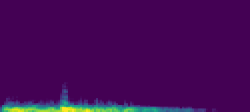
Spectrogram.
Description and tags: Stress Heart Beat
This is a heart beat that I have created and edited out of my voice.
anxiety, heart, heart-beat, heartbeat, stethoscope, stress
